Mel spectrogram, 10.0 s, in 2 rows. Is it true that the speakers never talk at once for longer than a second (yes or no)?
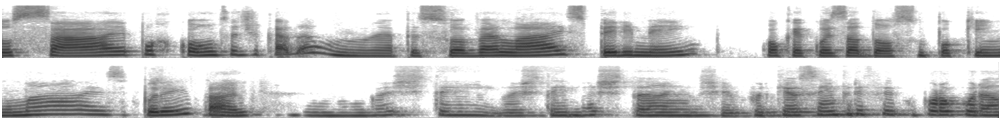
yes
